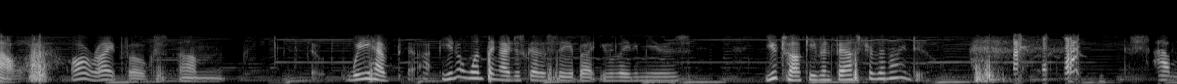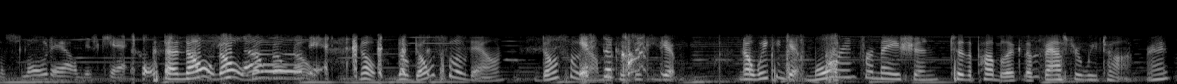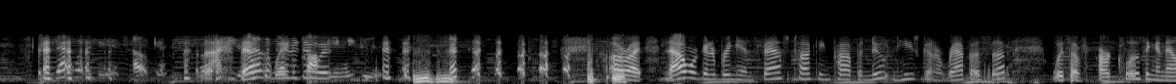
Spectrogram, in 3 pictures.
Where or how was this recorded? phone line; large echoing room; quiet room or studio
phone line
